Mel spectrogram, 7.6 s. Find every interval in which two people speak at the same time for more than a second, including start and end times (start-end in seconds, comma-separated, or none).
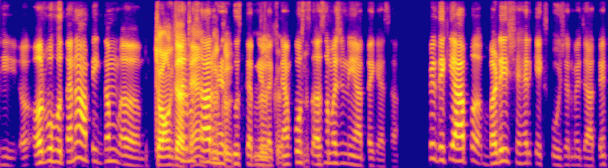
2.2-4.0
